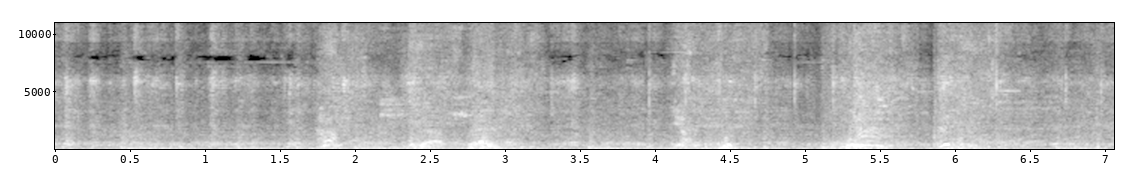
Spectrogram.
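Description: Sword blows clash and thud in quick succession.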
